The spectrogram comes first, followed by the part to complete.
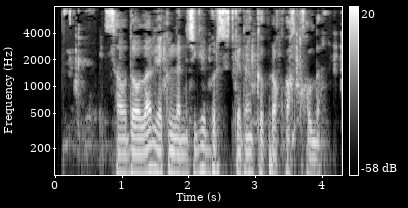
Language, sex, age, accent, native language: Uzbek, male, 19-29, Namangan, Uzbek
